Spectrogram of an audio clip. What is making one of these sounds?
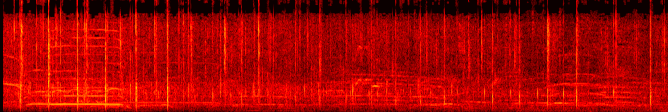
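An audience claps and whistles in a large hall.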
